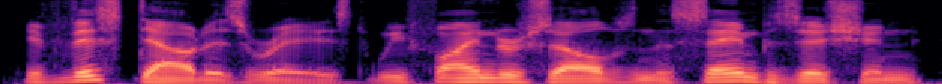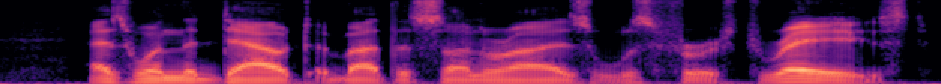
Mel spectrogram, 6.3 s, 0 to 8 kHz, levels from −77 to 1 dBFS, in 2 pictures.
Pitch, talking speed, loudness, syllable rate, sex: 90 Hz, 210 wpm, -19 LUFS, 5.4 syllables/s, male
